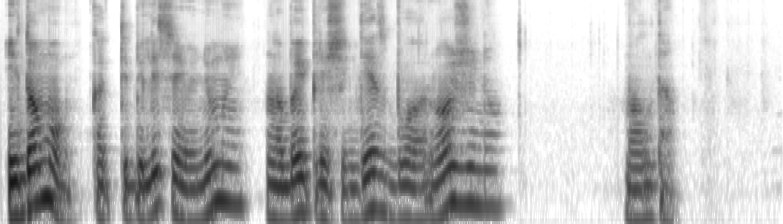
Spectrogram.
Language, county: Lithuanian, Šiauliai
